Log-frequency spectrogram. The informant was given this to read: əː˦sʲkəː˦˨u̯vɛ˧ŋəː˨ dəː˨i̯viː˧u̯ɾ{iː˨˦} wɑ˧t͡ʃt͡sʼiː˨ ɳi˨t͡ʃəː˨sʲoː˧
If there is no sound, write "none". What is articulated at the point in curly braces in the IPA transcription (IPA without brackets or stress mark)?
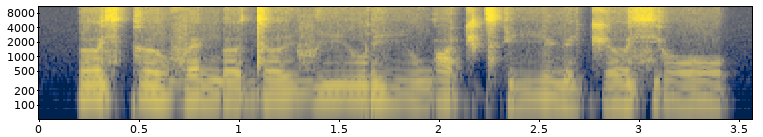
iː˨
